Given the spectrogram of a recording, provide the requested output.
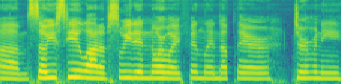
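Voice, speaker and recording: A woman with a Colorado accent speaks at a high pitch in a dark, mellow tone, her intonation monotone and flat. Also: quiet background. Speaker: Nordic skier. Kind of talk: casual chat.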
